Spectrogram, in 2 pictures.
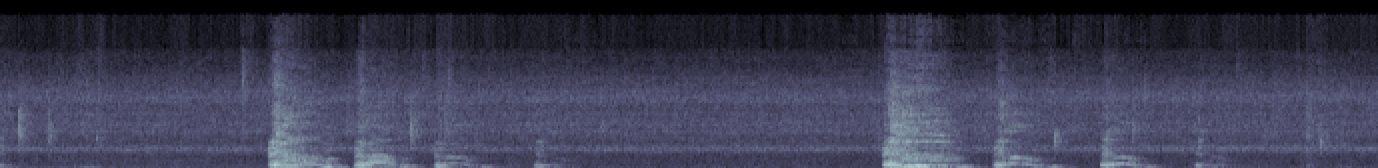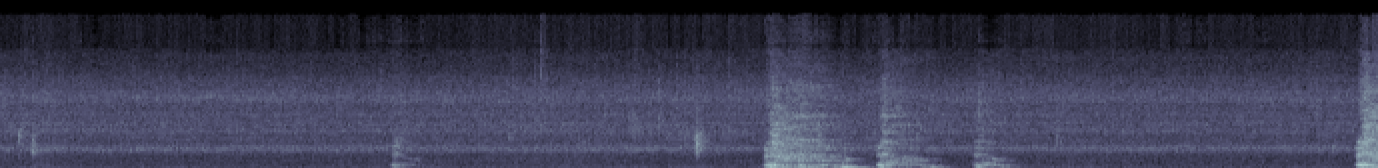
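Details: Three bouts of several loose, wet coughs over running water in a steamy shower; a productive cough bringing up mucus.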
